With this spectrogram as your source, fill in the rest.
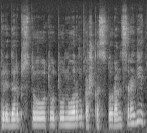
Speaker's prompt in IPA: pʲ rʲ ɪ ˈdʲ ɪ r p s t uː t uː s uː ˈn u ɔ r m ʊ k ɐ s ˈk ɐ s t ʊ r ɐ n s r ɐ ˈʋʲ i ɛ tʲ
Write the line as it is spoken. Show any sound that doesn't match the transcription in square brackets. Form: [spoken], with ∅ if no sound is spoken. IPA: pʲ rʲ ɪ ˈdʲ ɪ r p s t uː t uː [t] uː ˈn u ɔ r m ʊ k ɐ [ʃ] ˈk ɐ s t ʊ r ɐ n s r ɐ ˈʋʲ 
